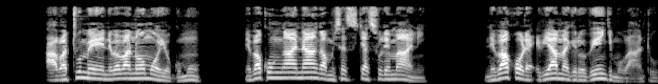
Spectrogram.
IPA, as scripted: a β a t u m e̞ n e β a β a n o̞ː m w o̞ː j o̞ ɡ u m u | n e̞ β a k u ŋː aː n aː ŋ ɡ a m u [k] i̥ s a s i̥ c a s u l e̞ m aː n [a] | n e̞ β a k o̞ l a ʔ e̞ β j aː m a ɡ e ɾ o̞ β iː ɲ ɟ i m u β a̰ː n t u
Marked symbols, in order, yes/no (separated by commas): no, no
